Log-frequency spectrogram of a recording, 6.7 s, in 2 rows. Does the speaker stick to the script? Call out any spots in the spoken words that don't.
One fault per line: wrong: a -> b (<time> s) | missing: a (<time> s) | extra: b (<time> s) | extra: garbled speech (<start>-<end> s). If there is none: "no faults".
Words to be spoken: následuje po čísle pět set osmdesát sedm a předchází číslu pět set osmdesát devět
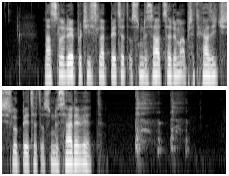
no faults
